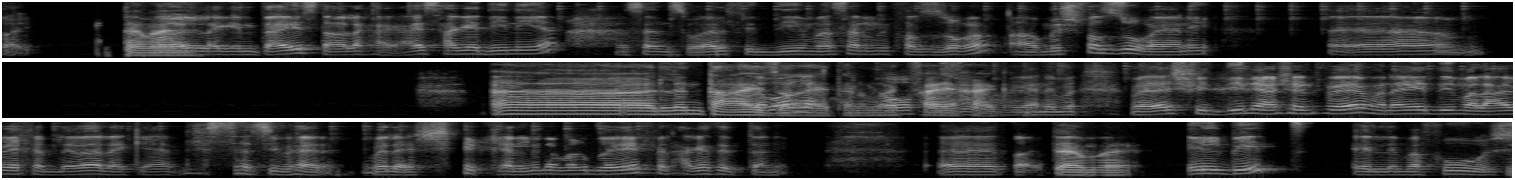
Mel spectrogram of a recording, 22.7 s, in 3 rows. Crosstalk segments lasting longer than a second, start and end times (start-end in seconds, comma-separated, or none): 11.3-12.7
